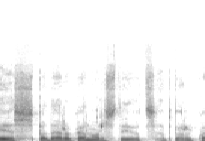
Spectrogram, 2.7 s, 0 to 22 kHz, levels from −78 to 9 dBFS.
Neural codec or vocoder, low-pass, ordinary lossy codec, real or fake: none; 14.4 kHz; Opus, 24 kbps; real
